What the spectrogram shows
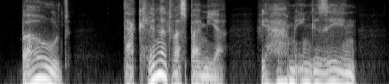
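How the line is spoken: Whisper. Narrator (German): flüsterte Hermine

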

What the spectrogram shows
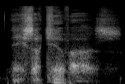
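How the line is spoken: Whispering. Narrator (German): flüsterte Ruin

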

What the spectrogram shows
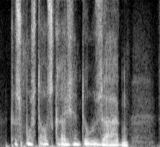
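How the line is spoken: Whispering. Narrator (German): flüsterte er zurück

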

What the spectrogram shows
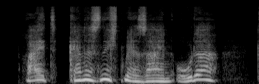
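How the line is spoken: Croaking. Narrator (German): krächzte Ron

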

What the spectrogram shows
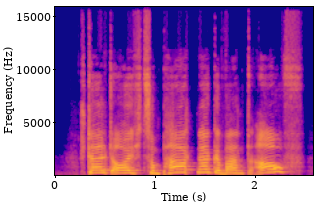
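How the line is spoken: Called out. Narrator (German): rief Lockhart inzwischen wieder auf der Bühne

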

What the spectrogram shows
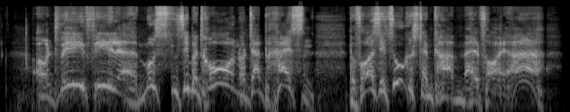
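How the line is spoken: Angry bluster. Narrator (German): polterte er los

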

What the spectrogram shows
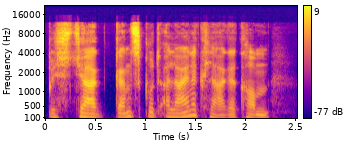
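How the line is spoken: Mumbled. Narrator (German): nuschelte Ron

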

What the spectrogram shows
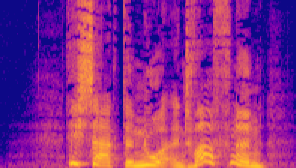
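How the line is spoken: Angry shout over crowd. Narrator (German): rief Lockhart aufgebracht über die Köpfe der kämpfenden Menge hinweg

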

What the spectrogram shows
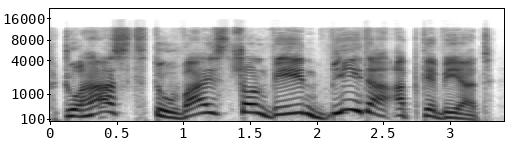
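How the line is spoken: Almost shouting. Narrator (German): sagte Ron und schrie jetzt fast

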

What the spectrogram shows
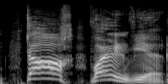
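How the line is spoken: Called out. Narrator (German): rief Pippin

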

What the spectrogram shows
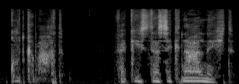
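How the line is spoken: Whispered. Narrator (German): flüsterte Hermine

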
